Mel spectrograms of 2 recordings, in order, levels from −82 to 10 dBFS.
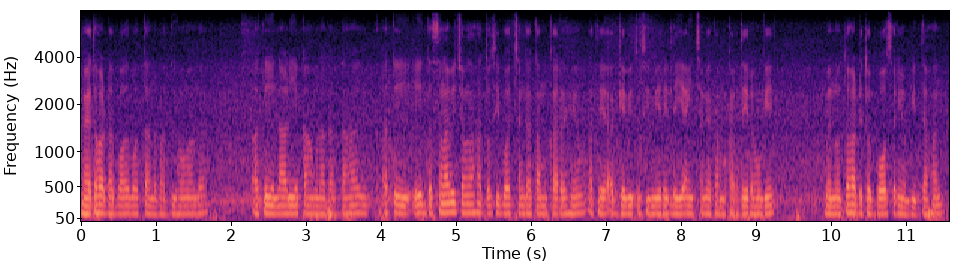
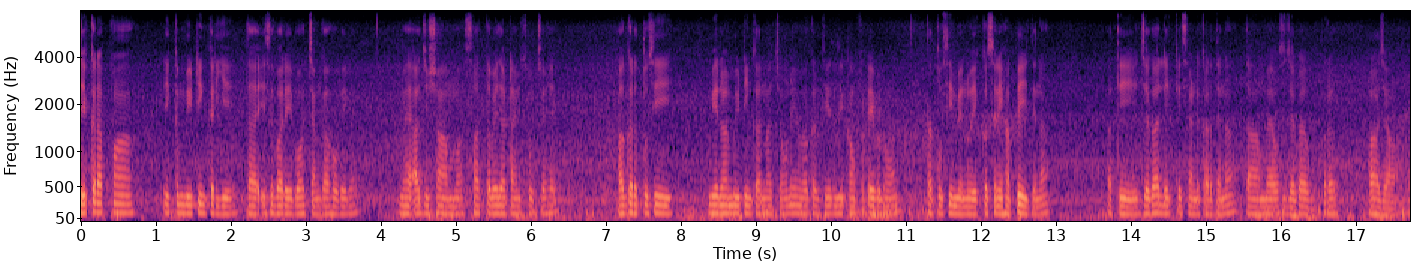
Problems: none marked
